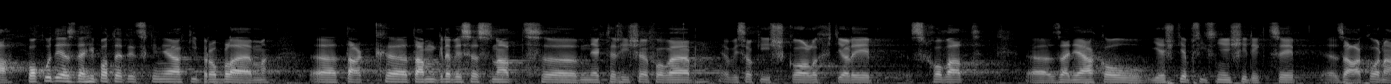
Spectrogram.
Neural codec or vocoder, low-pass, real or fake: none; 7.2 kHz; real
